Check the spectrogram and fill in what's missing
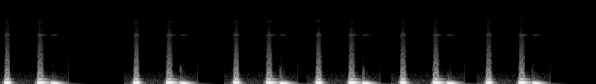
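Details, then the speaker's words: Third heart sound (S3, ventricular gallop) heard at the apex with the stethoscope bell: a low-frequency early-diastolic sound from rapid ventricular filling. Regular beat near 70 a minute with a dull extra sound just after S2. "เสียงดังกล่าวเป็นเสียงความถี่ต่ำจึงใช้ดันเบลของstethoscopeในการฟังเป็นเสียงที่เกิดขึ้นในช่วงearlydiastolicและจัดอยู่ในจำพวกventriculargallop"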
